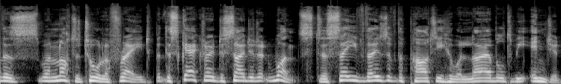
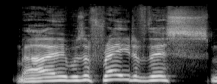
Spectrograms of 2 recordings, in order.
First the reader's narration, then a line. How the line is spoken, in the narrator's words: moaned the Pumpkinhead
